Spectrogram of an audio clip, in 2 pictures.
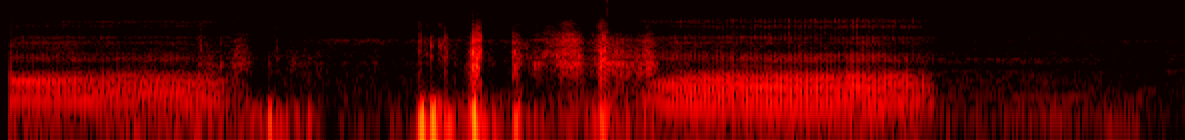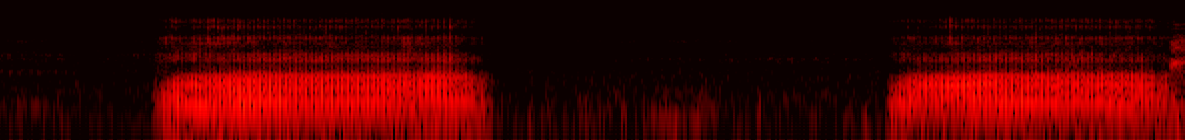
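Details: Loud, rough, low-pitched snores recurring about every three and a half seconds, with brief clicking noises between two of them; snoring.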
